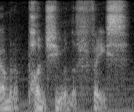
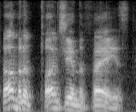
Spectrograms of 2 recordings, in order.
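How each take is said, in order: First: It is said seriously, with real menace. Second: It is said lightly, without real menace. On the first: The speaker seems to truly intend harm. "If I'm like this, ... then different" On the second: The speaker does not mean it as a real threat. "then that's not terroristic threat"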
